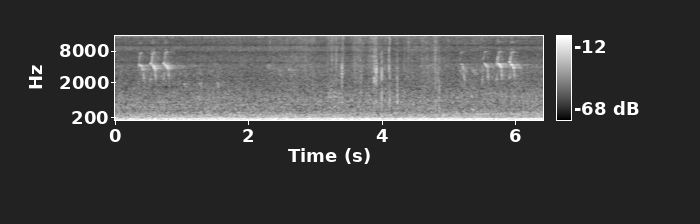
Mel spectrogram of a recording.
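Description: A bird calling outdoors: a short phrase of three or four quick, high, falling notes, given twice about five seconds apart, over a steady low rumble. A few faint clicks fall in between.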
